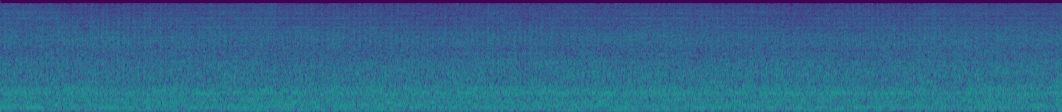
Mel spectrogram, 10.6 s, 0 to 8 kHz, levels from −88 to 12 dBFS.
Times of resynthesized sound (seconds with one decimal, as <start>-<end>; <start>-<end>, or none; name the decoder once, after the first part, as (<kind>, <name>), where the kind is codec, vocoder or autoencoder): 9.3-10.6 (codec, DAC)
